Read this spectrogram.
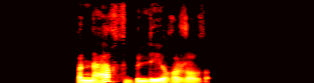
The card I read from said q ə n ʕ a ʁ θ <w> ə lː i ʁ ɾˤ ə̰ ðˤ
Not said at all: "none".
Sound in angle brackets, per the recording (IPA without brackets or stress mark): b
